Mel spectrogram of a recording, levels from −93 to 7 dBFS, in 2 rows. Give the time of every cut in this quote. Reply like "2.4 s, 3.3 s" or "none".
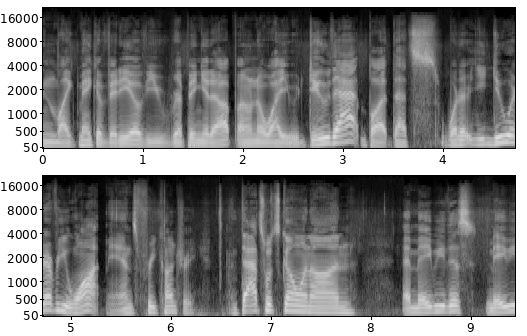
8.2 s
